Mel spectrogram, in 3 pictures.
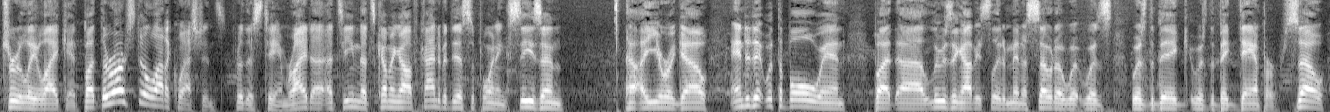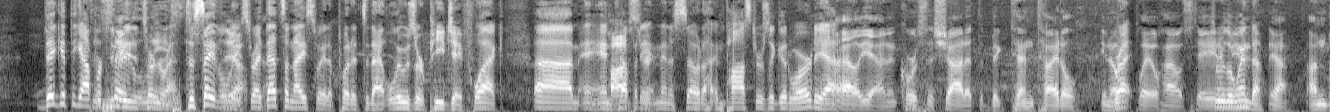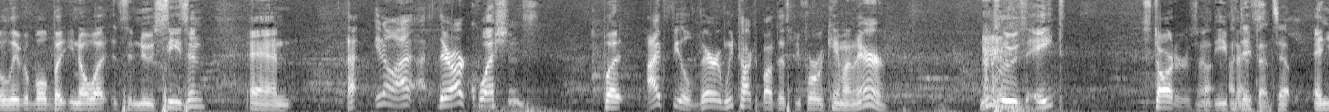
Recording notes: live from The Great Dane in Fitchburg.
